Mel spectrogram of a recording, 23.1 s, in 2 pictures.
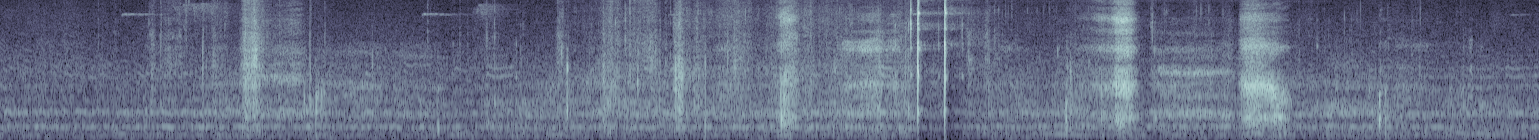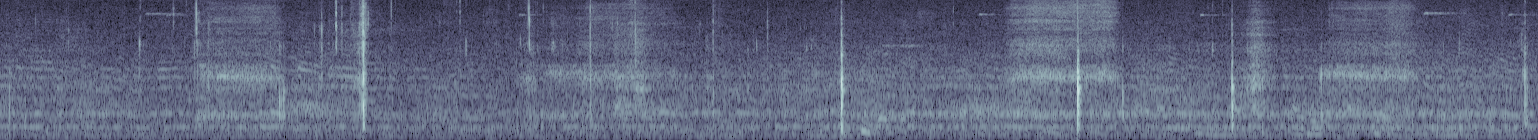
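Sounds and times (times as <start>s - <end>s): loud hissing bursts: 8.1s - 9.8s, 19.1s - 20.0s, 20.9s - 22.3s.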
